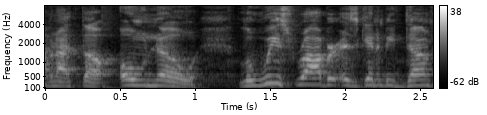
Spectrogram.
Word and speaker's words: Luis Robert: have to talk about luis robert again that's how you say his name but for the sake of today's video we'll say louise robert because i feel like everyone calls him that i thought for a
